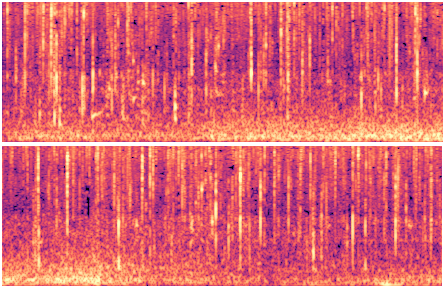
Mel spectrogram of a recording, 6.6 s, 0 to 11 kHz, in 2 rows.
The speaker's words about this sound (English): a recording that was made underwater in October 1995 at a reef about 400 yards long. This part of the coral reef was quite alive, and you can hear many types of fish, damselfish, clown parrot, pufferfish, cardinals, goat, butterfly fish. Here's that.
